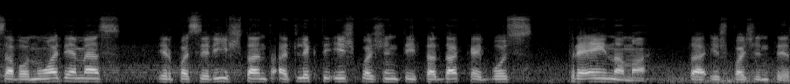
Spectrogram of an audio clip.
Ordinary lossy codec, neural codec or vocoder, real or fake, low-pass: Opus, 24 kbps; none; real; 14.4 kHz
